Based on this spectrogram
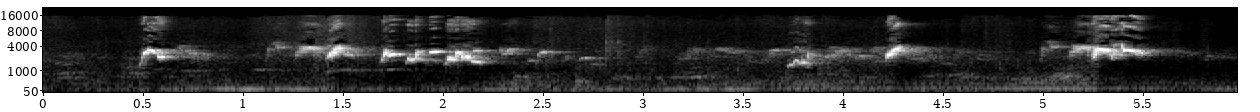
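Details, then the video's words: Caged red-whiskered bulbul with Hue-style singing: a run of clear whistled and slurred notes in short phrases, some rising steeply, others dropping, spaced about half a second to a second apart, over a faint low hum. "Chào Mào Chuẩn Giọng Huế Hót Ché"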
